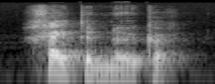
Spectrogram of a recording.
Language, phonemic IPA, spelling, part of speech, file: Dutch, /ˈɣɛitəˌnøkər/, geitenneuker, noun, Nl-geitenneuker.ogg
- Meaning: goatfucker, Muslim, Arab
